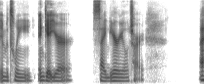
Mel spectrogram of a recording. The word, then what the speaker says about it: sidereal: You can pull your tropical birth chart and your sidereal chart. Did I say it right? Yes.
